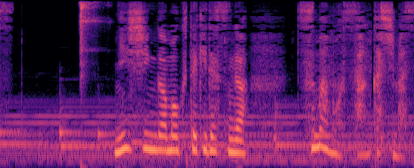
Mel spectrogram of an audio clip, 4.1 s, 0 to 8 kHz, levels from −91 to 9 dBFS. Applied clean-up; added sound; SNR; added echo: none; Tambourine; 10 dB; none.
